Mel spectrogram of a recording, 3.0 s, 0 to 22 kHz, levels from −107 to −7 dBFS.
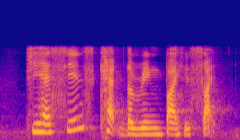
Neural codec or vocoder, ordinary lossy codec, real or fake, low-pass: codec, 44.1 kHz, 7.8 kbps, Pupu-Codec; Opus, 64 kbps; fake; 5.4 kHz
